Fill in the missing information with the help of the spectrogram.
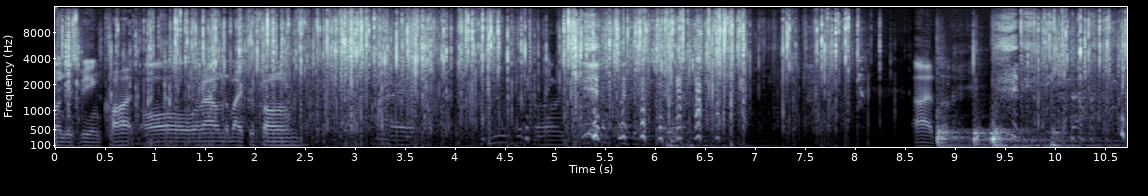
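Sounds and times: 
speech: 0.0 - 2.6, 4.4 - 6.9, 8.6 - 9.8
loud crunching of chips: 0.0 - 8.3, 9.7 - 10.7
laughter: 4.5 - 6.8, 9.4 - 10.7.

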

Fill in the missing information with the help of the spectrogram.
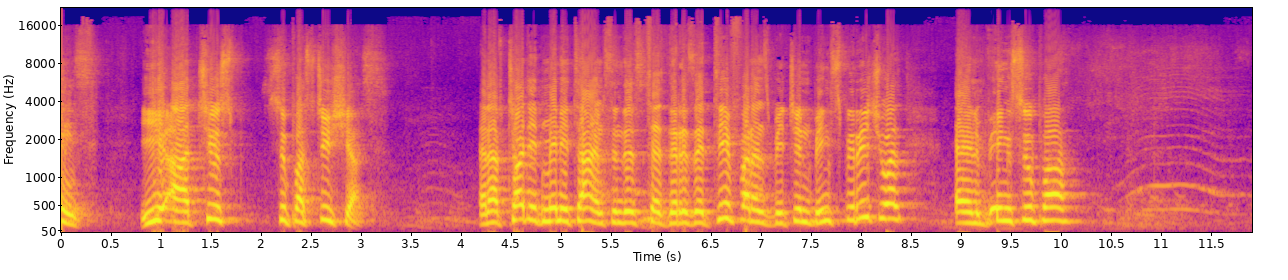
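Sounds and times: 
speech: 0.0 - 3.2, 4.2 - 10.2
low steady noise: 0.0 - 11.9
cat meowing: 10.7 - 11.9.

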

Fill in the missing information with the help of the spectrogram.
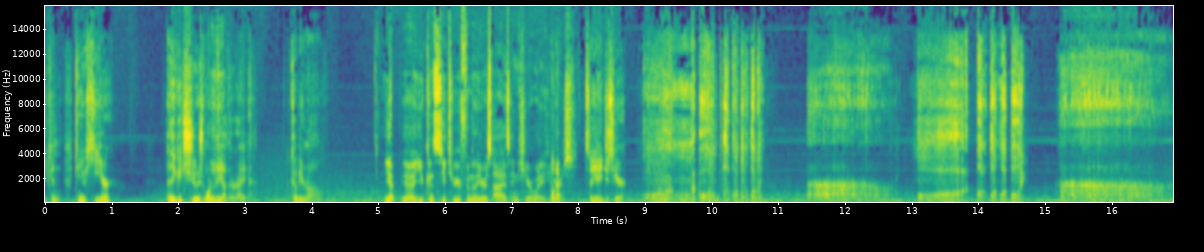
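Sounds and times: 
speech: 0.0 - 1.1, 1.8 - 4.2, 5.1 - 10.8, 11.4 - 12.2
loud snorting snores: 9.0 - 10.8, 11.4 - 16.9.

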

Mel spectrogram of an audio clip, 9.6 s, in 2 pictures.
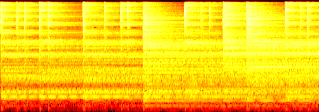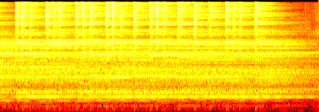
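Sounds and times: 
cymbal being played: 0.0 - 9.5.

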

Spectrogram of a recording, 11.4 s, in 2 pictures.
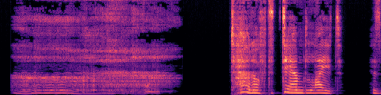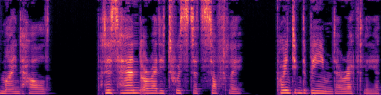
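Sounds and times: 
voice imitating a creature's angry moan: 0.2 - 2.7
speech: 3.7 - 6.5, 7.2 - 11.4.

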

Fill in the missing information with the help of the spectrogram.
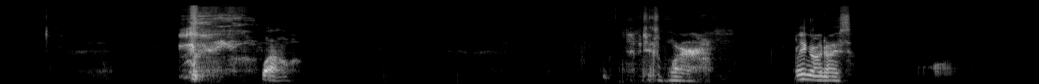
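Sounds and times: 
person coughing from allergies: 1.8 - 2.7
speech: 2.7 - 3.0, 6.4 - 7.1, 8.0 - 8.6.

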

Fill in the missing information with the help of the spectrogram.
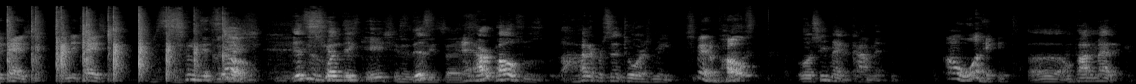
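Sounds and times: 
clapping: 0.0 - 2.4
speech: 1.8 - 11.3.

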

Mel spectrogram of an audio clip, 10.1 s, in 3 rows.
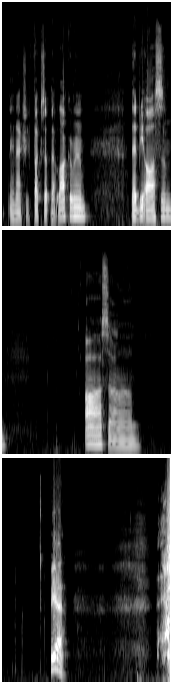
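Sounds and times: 
speech: 0.2 - 1.9, 2.6 - 3.5, 5.0 - 6.2, 7.7 - 8.1
person sneezing: 9.5 - 10.1.

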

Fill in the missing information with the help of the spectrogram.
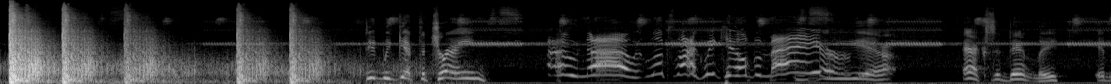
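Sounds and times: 
guns firing: 0.0 - 4.3
speech: 3.7 - 5.0, 5.9 - 9.0, 9.6 - 11.1.

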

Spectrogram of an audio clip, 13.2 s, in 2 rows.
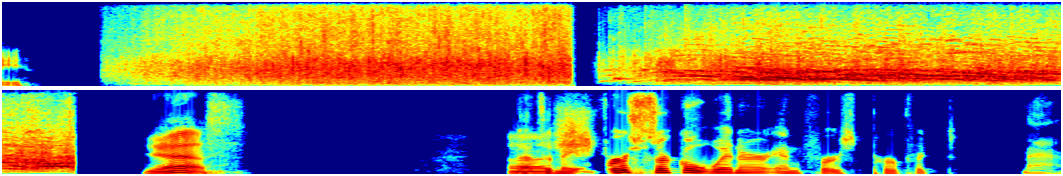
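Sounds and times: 
audience applause: 0.6 - 7.1
speech: 7.5 - 8.1, 9.8 - 13.2.

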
